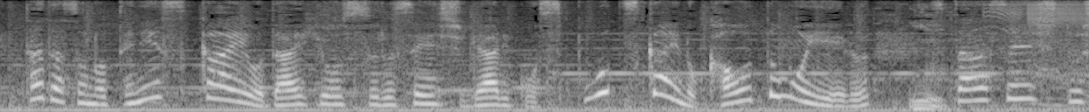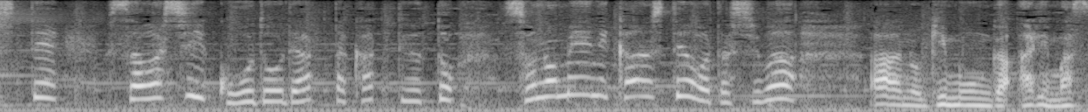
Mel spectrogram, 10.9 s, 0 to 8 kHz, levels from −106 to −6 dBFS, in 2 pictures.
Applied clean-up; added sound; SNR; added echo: none; Squeak / Cupboard open or close; 18 dB; none.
